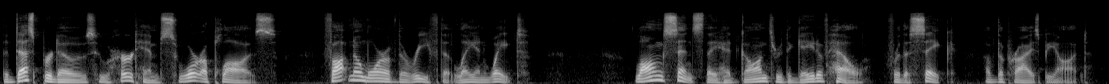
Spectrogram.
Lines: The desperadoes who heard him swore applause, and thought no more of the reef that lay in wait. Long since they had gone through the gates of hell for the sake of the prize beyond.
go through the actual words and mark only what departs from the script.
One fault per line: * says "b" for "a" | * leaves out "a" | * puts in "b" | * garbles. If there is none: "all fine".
* leaves out "and"
* says "gate" for "gates"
